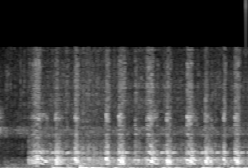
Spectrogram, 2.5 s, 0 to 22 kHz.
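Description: Ducati Hypermotard 939's Testastretta L-twin engine starting about a third of a second in, then idling with a steady pulsing beat.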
